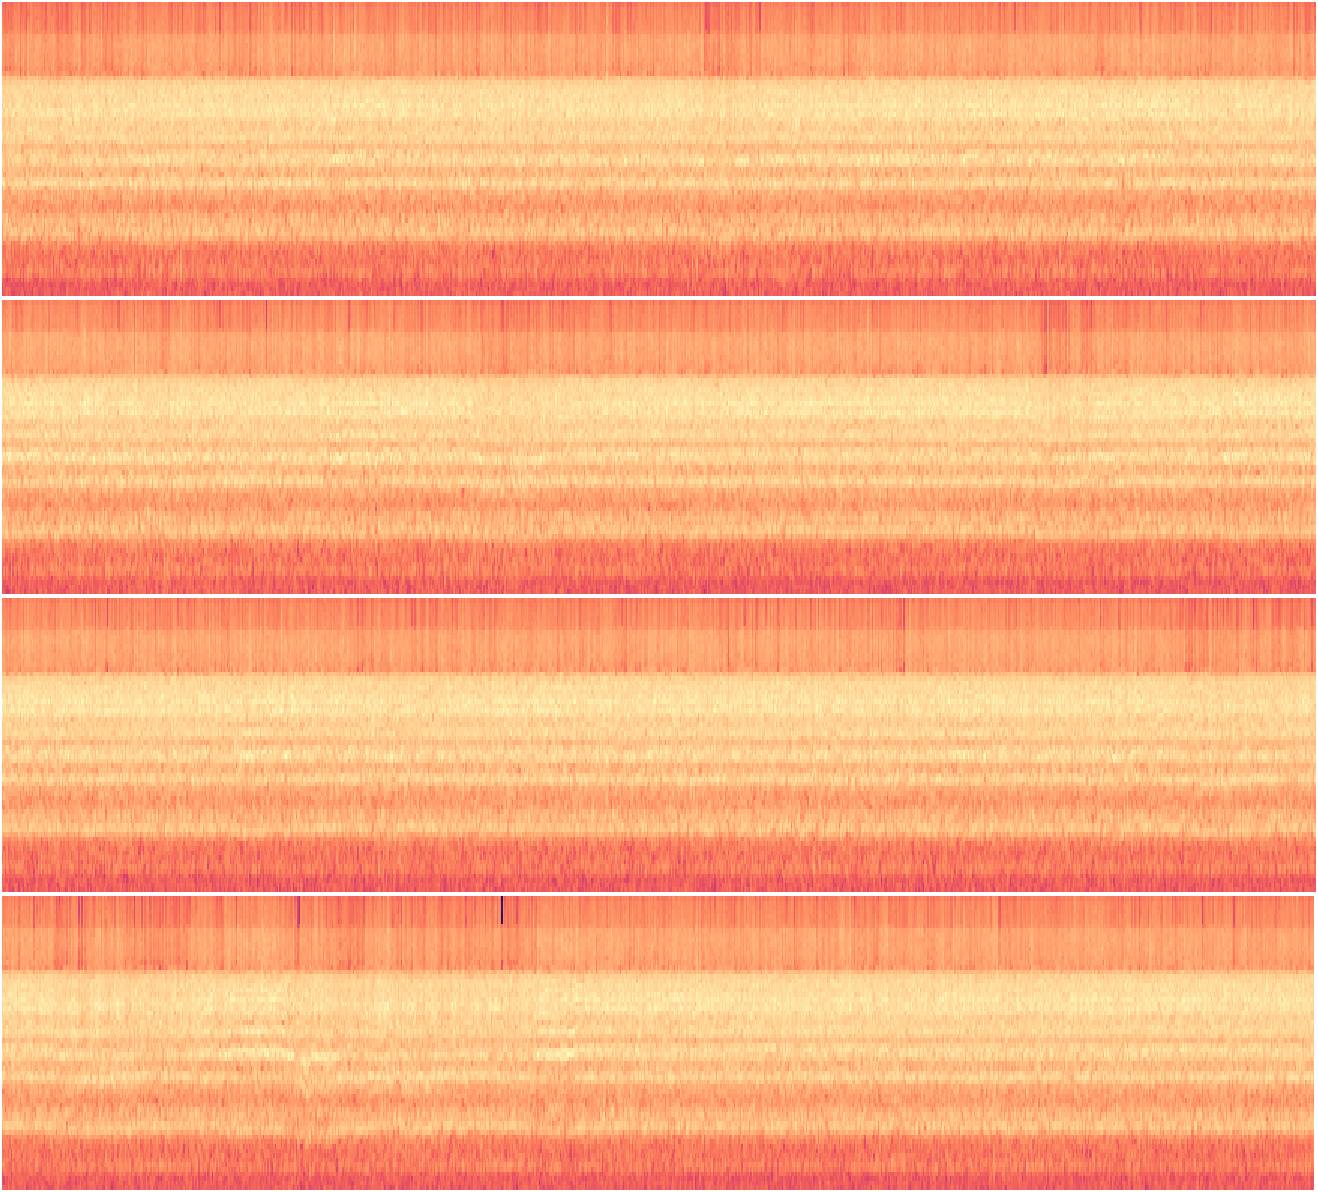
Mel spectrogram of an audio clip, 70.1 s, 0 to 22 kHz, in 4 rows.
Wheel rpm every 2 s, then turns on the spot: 230, 230, 230, 230, 230, 230, 230, 230, 240, 230, 230, 230, 230, 230, 230, 230, 230, 230, 240, 230, 240, 230, 230, 230, 230, 220, 230, 220, 210, 230, 230, 230, 230, 230, 240.
none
